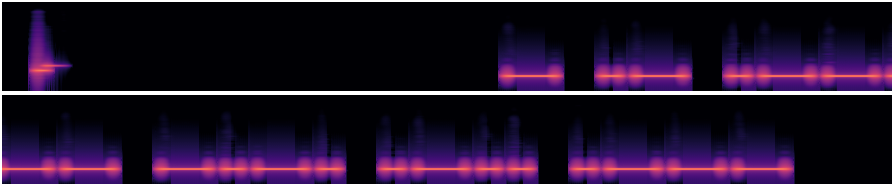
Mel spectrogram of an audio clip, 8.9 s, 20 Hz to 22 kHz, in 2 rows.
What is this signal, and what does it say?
Morse code, heard as a keyed tone, about 15 wpm, 700 Hz. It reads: TA1CLJ
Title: DXCC-100 Call Signs - 6 Characters - 15wpm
